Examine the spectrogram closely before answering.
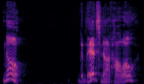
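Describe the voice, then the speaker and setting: A man playing a hunter in a storybook, a patient teacher explaining things in clear, divided tones. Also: on the high side, big pitch swings, slow, fairly bright tone, full character voice.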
